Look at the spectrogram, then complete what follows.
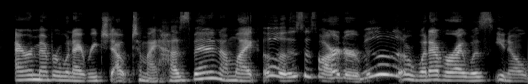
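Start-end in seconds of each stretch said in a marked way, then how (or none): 2.7-3.7 high-pitched whiny voice. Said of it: "kind of whining about".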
